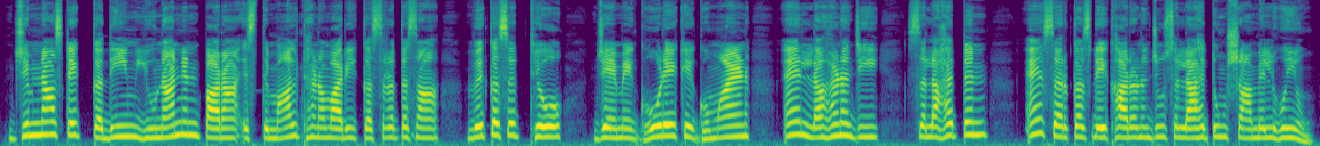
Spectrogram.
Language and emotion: Sindhi, neutral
